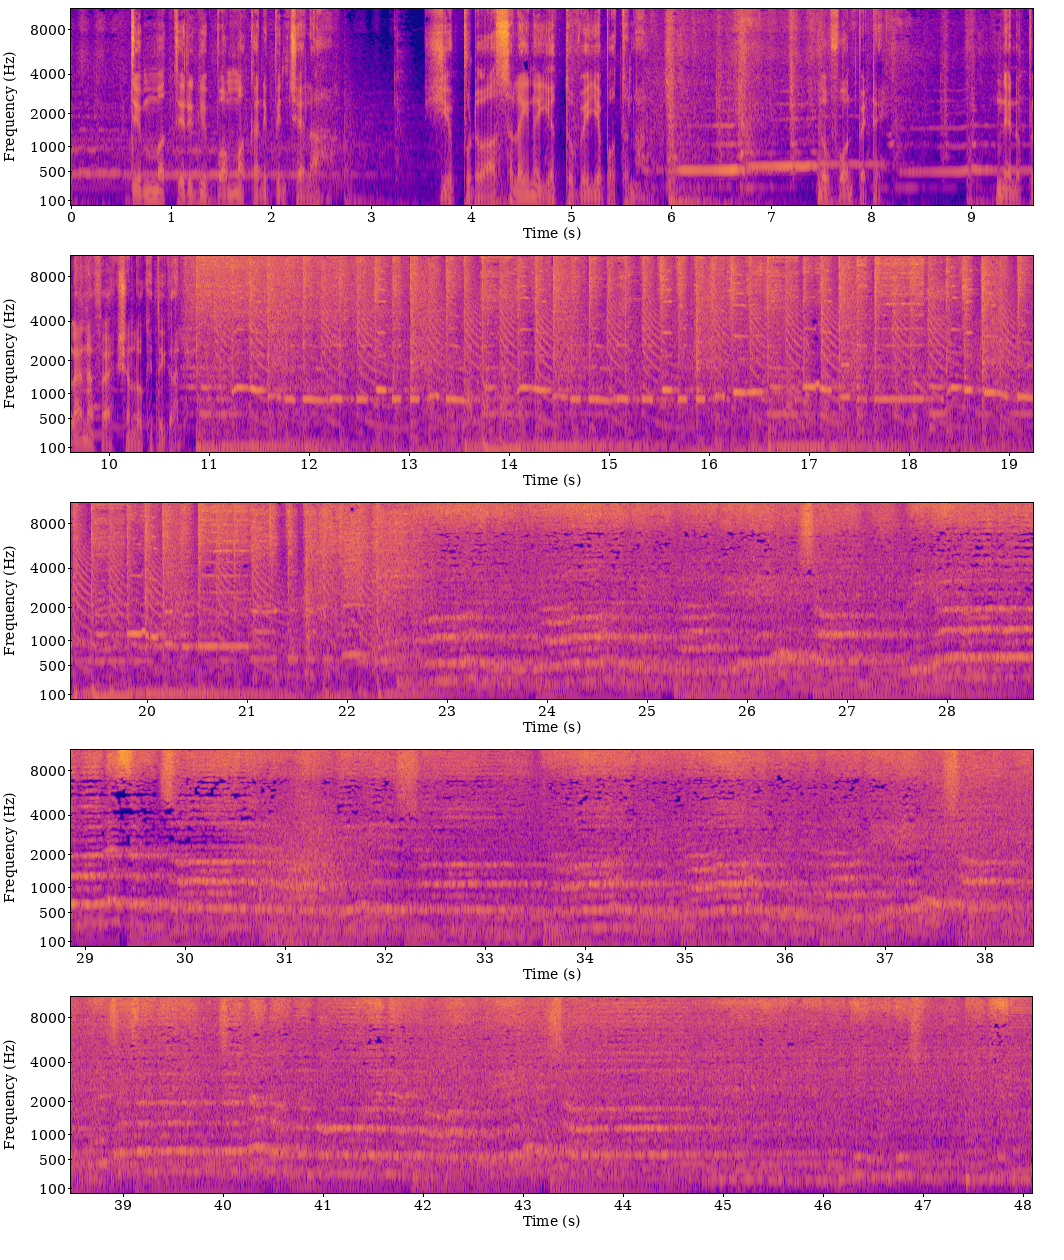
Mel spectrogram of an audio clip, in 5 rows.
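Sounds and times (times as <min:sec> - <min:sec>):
choir singing long held notes: 0:22.5 - 0:48.0.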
